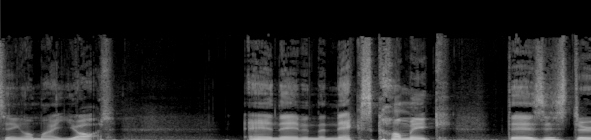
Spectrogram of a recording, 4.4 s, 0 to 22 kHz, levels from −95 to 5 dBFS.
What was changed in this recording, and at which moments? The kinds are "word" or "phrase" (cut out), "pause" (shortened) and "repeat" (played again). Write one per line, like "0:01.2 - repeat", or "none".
none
